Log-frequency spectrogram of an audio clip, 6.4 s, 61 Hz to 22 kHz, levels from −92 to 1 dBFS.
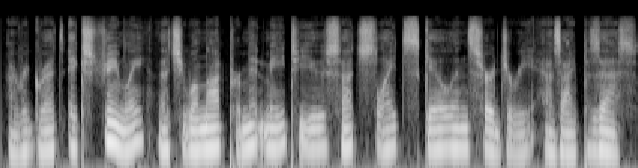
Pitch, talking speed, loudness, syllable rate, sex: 120 Hz, 180 wpm, -19 LUFS, 4.7 syllables/s, male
